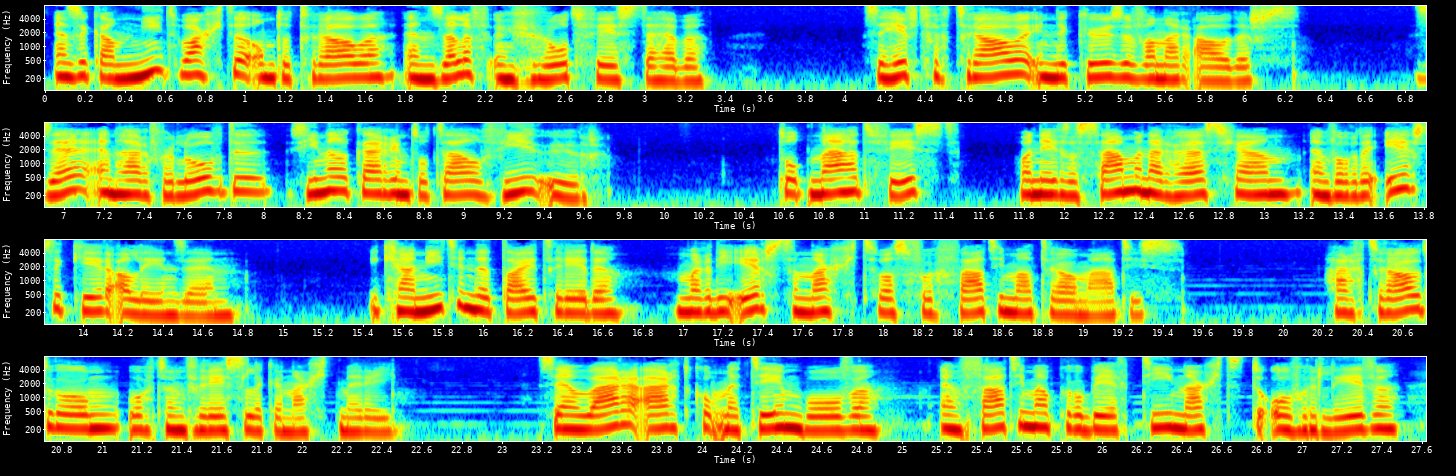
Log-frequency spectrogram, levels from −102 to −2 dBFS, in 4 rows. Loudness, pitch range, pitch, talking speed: -18 LUFS, 195-220 Hz, 210 Hz, 180 wpm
